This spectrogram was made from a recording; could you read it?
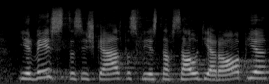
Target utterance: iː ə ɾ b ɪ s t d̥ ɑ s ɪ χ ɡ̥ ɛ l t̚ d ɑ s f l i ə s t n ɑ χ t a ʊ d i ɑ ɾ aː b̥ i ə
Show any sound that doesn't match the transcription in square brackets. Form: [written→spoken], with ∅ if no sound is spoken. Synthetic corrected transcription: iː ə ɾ [b→v] ɪ s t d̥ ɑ s ɪ [χ→ʃ] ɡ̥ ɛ l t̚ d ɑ s f l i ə s t n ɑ χ [t→s] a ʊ d i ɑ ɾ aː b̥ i ə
